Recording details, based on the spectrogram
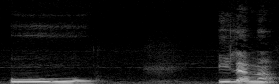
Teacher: le O la bouche est toute ronde.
